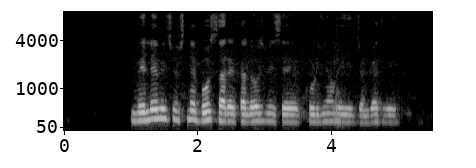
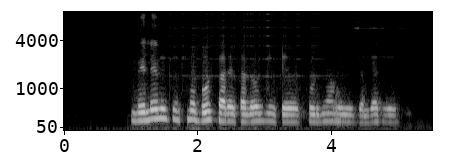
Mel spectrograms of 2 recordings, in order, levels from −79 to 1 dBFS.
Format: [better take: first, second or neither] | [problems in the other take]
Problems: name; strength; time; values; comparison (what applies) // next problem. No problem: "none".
first | noise reduction (neural separator model SepFormer DNS4)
